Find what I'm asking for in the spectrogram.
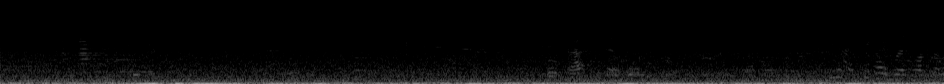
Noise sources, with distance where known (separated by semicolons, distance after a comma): car horn, far; person or small group talking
